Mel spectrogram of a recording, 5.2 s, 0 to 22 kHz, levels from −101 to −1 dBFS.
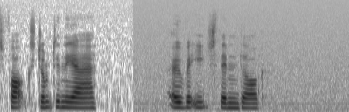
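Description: A speech recording in which a noise reduction stage is set far too aggressively over the first 2 seconds, from 0.0 to 2.0 s: overdone noise removal. The processor pulls individual frequency bands right down whenever they sit close to its noise estimate, taking quiet parts of the voice with them. The background drops and breaks up into twinkling specks, unlike the later room noise about 24 dB below the speech.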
